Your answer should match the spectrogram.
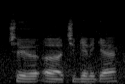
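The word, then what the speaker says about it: Chiginagak: How do you pronounce that? Chiganagak.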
